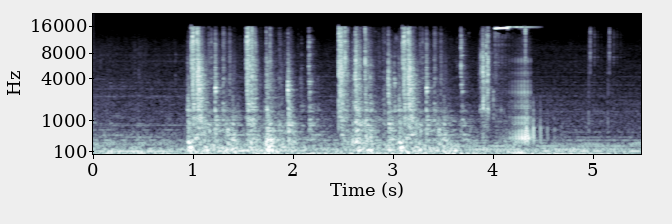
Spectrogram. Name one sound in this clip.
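A metal locker door clanks and rattles open.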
